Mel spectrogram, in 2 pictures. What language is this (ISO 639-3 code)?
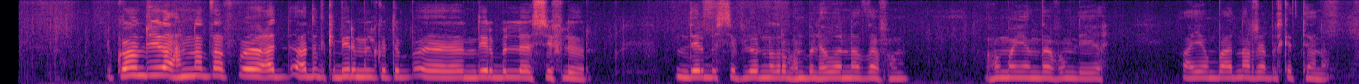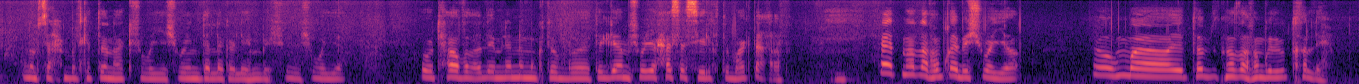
arq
